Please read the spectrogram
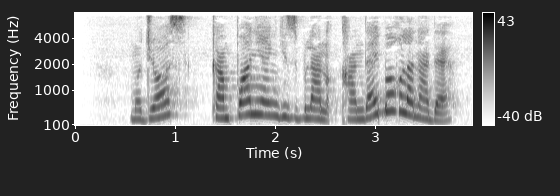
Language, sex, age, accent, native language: Uzbek, female, 12-17, Jizzax, Uzbek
